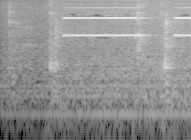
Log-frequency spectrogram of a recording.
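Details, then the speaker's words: Continuity beep from a multimeter on continuity setting: a clear, high, steady beep each time an arcade joystick leaf/Cherry-style switch is pressed, about two presses; the closed switch contacts are making connection. "you hear you guys hear that beat that means that we're getting connection now"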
